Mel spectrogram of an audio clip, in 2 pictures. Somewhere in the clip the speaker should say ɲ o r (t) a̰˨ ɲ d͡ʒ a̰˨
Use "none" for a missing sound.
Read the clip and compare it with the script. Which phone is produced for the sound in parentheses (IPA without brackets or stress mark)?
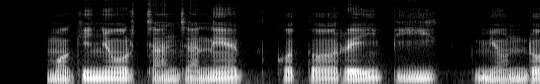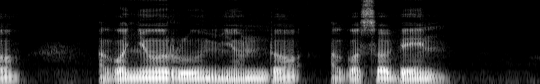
t͡ʃ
